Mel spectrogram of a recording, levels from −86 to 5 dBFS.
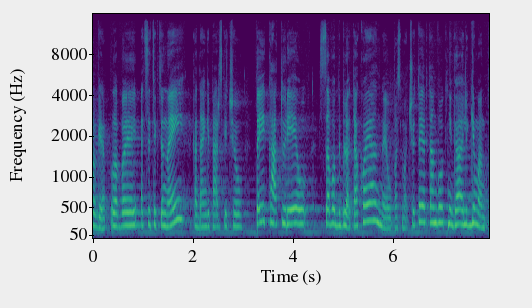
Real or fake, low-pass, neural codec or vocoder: fake; 14.4 kHz; vocoder, 44.1 kHz, 128 mel bands every 256 samples, BigVGAN v2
